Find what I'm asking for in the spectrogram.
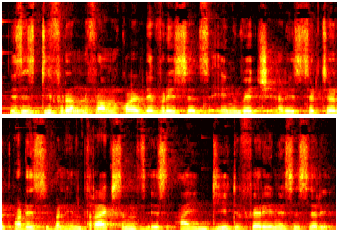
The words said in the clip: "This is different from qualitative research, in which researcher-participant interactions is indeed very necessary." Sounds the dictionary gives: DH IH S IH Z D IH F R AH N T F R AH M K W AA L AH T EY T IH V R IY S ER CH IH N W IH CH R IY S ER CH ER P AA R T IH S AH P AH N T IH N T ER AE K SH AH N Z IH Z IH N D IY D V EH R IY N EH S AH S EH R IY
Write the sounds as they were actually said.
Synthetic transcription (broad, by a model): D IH S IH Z D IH F R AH N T F R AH M K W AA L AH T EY T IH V R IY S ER S IH N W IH CH R IY S ER CH ER P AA R T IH S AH P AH N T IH N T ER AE K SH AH N S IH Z IH N D IY D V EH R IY N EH S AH S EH R IY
